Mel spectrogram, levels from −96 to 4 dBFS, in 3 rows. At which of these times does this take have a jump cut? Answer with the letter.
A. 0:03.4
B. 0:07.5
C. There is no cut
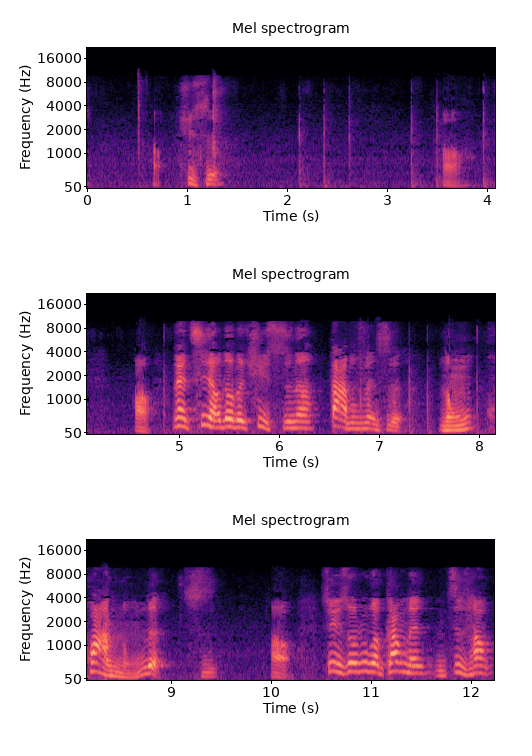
B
